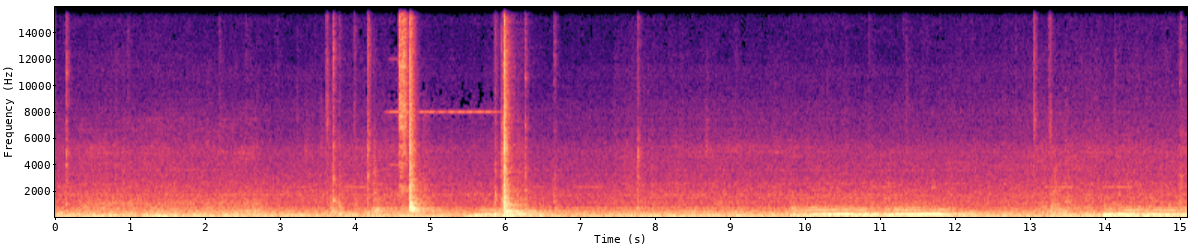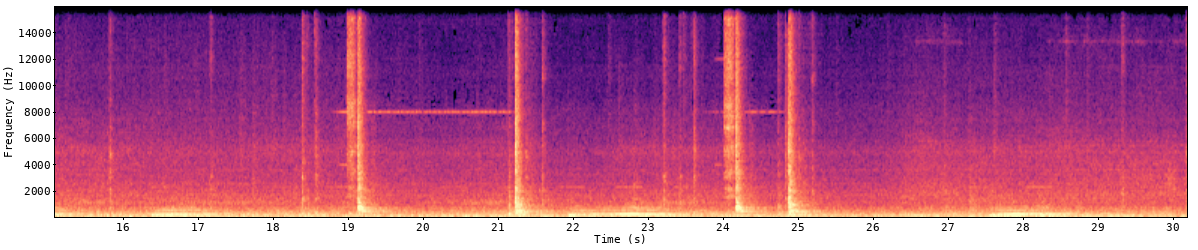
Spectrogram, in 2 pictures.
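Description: Steady mechanical hum of a tower crane heard from its operator's cab, swelling every few seconds as the drives take load. Sharp clicks come several times, two of them in pairs a second or so apart with a thin high whine between the clicks of each pair.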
